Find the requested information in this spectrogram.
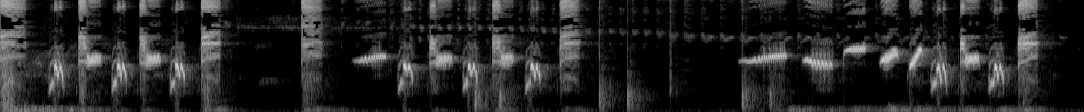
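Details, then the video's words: White-rumped shama in full song, fast strings of falling whistled notes mixed with sharp high clicks, two long bursts with a quieter gap midway. "White Rumped Shama calls and singing"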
